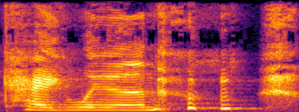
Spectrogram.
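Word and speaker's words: Kaylynn: thought it was like k lynn like kaylin like k-a-y-l-y-n-n you know like two separate words kaylin um so we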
